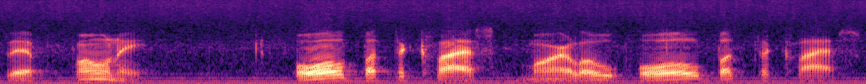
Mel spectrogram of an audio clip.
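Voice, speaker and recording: Gruff cop lieutenant, short doubtful questions, lively up-and-down voice. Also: male voice, low-pitched, unhurried, very noisy. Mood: knowing. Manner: terse, skeptical questioning. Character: gruff male homicide detective lieutenant. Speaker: police lieutenant. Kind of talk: 1940s radio acting.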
